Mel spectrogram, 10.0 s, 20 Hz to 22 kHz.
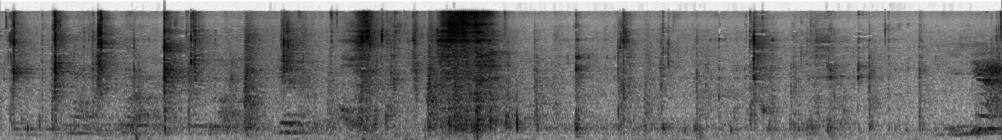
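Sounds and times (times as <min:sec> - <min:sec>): chewing clicks: 0:00.0 - 0:02.1.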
